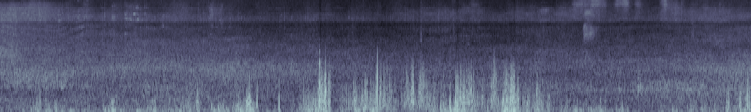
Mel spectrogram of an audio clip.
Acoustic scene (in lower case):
street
